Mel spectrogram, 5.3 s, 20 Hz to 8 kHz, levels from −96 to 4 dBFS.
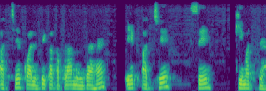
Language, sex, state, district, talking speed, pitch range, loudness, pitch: Hindi, male, Bihar, Patna, 125 wpm, 115-135 Hz, -17 LUFS, 125 Hz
